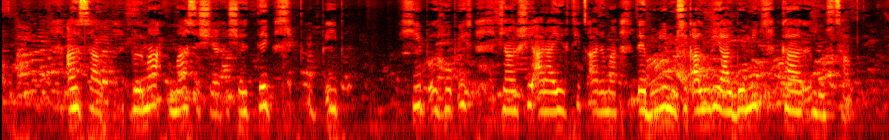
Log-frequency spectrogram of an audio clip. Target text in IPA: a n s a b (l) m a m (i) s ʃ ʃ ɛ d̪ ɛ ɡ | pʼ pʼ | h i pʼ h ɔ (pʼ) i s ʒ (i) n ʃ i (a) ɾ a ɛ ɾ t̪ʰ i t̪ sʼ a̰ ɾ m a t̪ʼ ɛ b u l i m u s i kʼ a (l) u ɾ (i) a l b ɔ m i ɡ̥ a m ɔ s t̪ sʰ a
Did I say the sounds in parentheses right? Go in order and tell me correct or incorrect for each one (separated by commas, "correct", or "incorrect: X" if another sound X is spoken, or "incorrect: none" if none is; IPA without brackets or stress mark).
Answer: correct, incorrect: a, correct, incorrect: a, correct, correct, correct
